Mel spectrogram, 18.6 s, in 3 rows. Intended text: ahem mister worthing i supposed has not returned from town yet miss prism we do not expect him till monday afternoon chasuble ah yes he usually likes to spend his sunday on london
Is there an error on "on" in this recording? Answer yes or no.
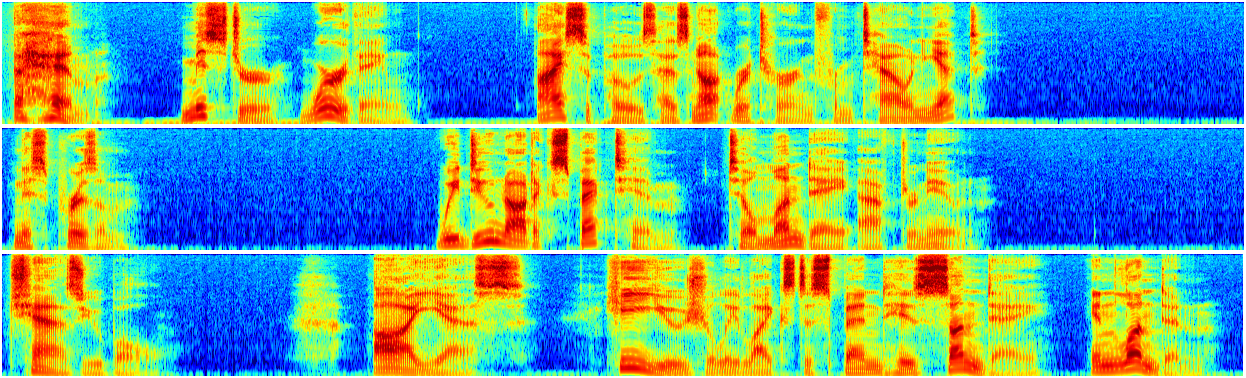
yes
